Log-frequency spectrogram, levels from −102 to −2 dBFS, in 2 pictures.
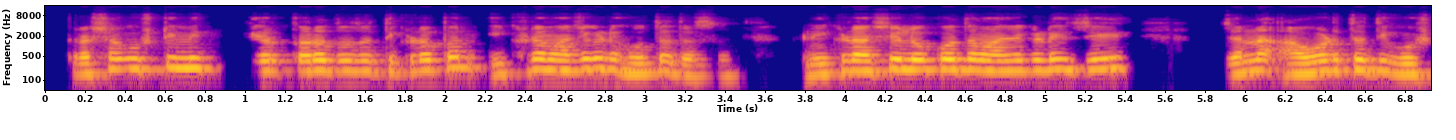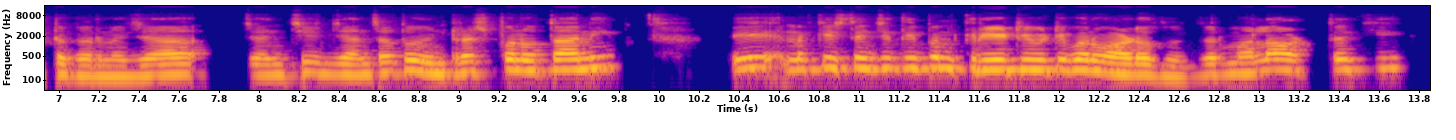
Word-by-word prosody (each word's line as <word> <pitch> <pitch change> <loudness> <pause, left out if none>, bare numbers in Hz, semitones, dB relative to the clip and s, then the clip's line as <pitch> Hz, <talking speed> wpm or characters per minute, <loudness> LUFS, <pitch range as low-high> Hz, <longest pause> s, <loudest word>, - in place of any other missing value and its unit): तर - - -9
अशा 160 +7 -1
गोष्टी 220 +1 -2
मी 230 0 +4 0.3
क 185 - -1 0.2
करत 190 +1 +3
होतो 185 0 -2
तिकडं, 175 +3 -2
पण 240 0 -1
इकडं 160 +8 -1
माझ्याकडे 205 +2 +2
होतं 160 +1 -2
तसं. 135 -1 -7 0.4
आणि 145 - -3
इकडं 185 +5 +3
असे 205 +3 +3
लोकं 200 +1 +5
होतं 210 0 +3
माझ्याकडे, 195 +2 +1
जे 205 +2 +2 0.6
ज्यांना 185 +6 +2
आवडतं 195 +5 +3
ती 195 - -2
गोष्ट 155 0 -1
करणं 135 -1 -4
ज्या 145 +3 0 0.3
ज्यांची 150 +3 -6
ज्यांचा 150 +2 -1
तो 195 - +3
इंटरेस्ट 175 +2 -2
पण 205 - +3
होता, 195 +1 +3
आणि 225 +4 +1 0.6
ते 225 +3 +2 0.2
नक्कीच. 210 +3 -3
त्यांची 230 -1 0
ती 230 - 0
पण 235 - +3
क्रिएटिव्हिटी 205 0 +3
पण 200 -1 +3
वाढत 150 -4 +4
होती. 130 +1 -10
तर 150 - -1
मला 195 +5 +1
वाटतं 195 +1 -1
की 225 +1 -10
190 Hz, 200 wpm, -22 LUFS, 160-205 Hz, 0.6 s, लोकं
